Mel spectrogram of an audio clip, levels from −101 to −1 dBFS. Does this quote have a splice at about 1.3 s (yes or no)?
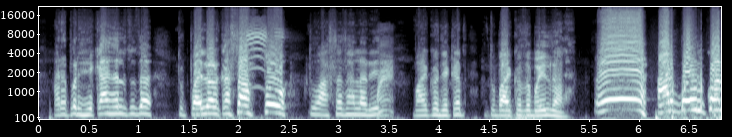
no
